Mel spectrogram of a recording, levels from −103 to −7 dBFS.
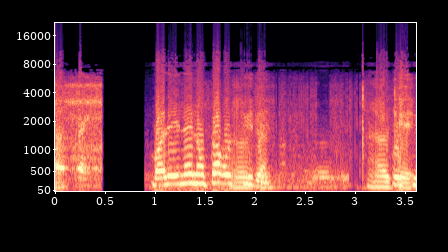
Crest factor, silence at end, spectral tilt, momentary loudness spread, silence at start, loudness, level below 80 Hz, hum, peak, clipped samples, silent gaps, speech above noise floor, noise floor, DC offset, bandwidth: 10 dB; 0 s; -7 dB/octave; 17 LU; 0 s; -8 LUFS; -34 dBFS; none; 0 dBFS; 2%; 0.48-0.60 s, 0.72-0.89 s; 32 dB; -39 dBFS; under 0.1%; 10.5 kHz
